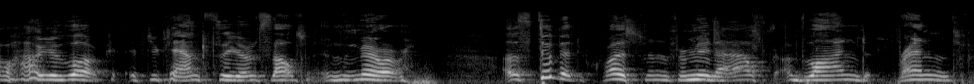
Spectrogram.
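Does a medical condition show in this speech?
Yes: cerebral palsy.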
